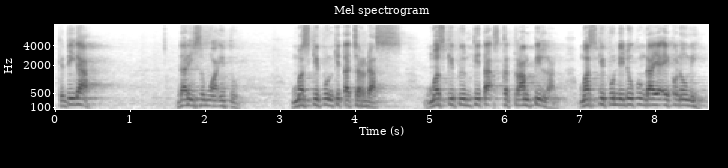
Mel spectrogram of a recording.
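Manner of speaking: usual speaking voice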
